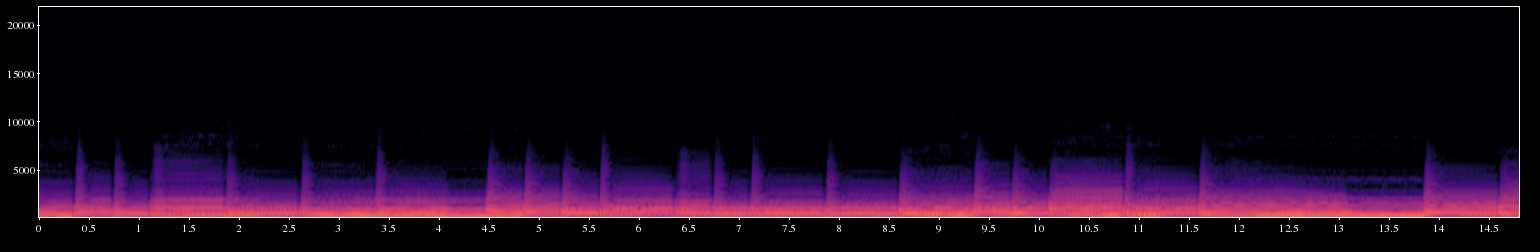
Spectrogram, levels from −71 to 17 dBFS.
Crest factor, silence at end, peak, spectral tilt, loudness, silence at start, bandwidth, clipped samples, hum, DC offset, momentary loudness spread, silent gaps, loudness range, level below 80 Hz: 14 dB; 0 s; -2 dBFS; -8.5 dB/octave; -17 LUFS; 0 s; 7.8 kHz; under 0.1%; none; under 0.1%; 4 LU; none; 2 LU; -40 dBFS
